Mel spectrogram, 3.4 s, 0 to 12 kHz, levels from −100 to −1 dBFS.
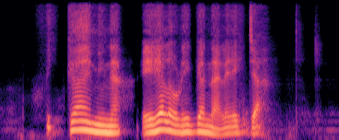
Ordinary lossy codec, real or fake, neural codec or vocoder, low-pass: Opus, 64 kbps; fake; codec, 16 kHz in and 24 kHz out, 0.4 kbps, LongCat-Audio-Codec, four codebook decoder; 10.8 kHz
